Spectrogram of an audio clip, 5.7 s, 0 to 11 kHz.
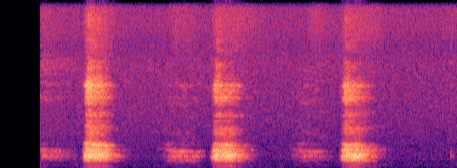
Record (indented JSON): {
  "exhalation_length": "5.7 s",
  "exhalation_amplitude": 21511,
  "exhalation_signal_mean_std_ratio": 0.36,
  "survey_phase": "beta (2021-08-13 to 2022-03-07)",
  "age": "65+",
  "gender": "Male",
  "wearing_mask": "No",
  "symptom_none": true,
  "smoker_status": "Ex-smoker",
  "respiratory_condition_asthma": true,
  "respiratory_condition_other": false,
  "recruitment_source": "REACT",
  "submission_delay": "3 days",
  "covid_test_result": "Negative",
  "covid_test_method": "RT-qPCR",
  "influenza_a_test_result": "Negative",
  "influenza_b_test_result": "Negative"
}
